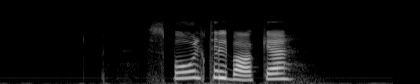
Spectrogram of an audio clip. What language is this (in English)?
Norwegian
